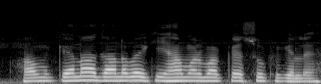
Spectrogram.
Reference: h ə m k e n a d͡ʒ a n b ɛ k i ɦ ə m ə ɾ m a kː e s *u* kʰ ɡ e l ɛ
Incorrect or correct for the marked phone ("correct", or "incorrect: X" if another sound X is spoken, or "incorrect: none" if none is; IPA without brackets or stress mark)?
correct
